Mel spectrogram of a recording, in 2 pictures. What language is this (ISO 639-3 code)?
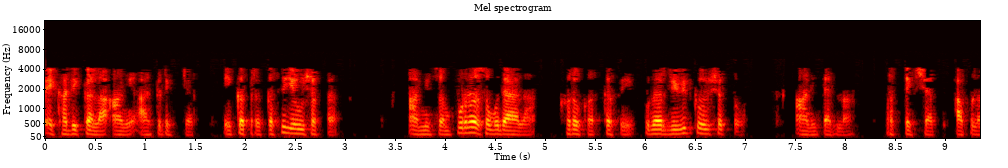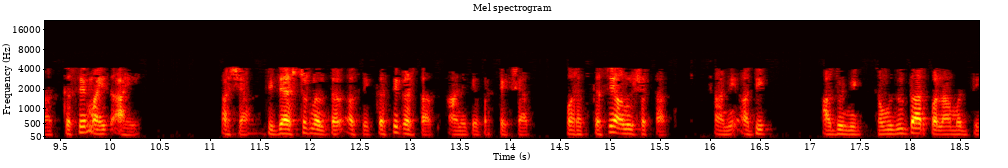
mar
